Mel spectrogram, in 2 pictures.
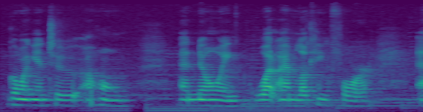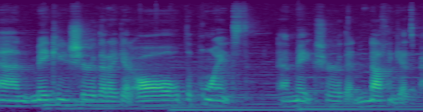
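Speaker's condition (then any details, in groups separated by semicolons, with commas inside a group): No condition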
